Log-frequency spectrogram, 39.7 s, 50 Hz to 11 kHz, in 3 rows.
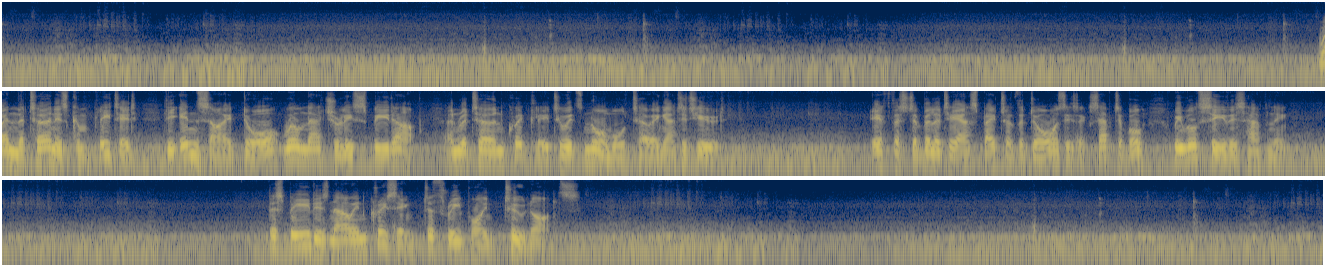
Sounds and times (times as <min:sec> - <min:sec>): Rumble: 0:00.0 - 0:39.6
Speech: 0:13.2 - 0:20.5, 0:21.9 - 0:26.1, 0:29.1 - 0:32.3.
